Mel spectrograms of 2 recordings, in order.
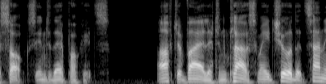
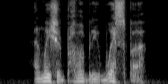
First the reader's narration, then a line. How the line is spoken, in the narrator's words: Klaus whispered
